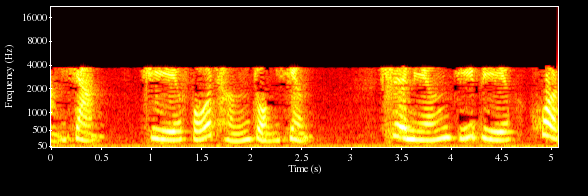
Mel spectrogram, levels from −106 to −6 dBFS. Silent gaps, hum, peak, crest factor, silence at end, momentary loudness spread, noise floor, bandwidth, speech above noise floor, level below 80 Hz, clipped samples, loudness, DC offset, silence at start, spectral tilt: none; none; 0 dBFS; 14 dB; 0 s; 9 LU; -39 dBFS; 4 kHz; 25 dB; -40 dBFS; 0.2%; -14 LUFS; under 0.1%; 0 s; -8.5 dB/octave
